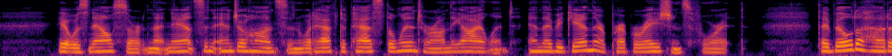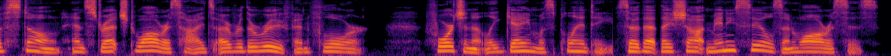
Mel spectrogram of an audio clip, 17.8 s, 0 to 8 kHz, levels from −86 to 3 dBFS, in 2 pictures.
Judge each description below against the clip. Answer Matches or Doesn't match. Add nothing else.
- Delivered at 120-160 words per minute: Doesn't match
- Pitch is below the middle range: Doesn't match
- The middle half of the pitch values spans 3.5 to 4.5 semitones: Doesn't match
